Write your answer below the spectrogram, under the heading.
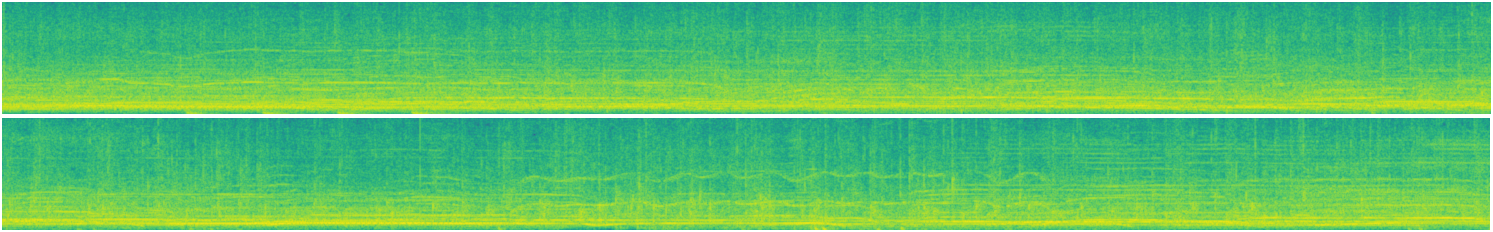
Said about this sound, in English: How about a big round of applause for Brian Posey?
